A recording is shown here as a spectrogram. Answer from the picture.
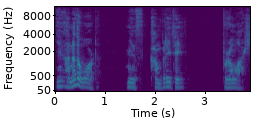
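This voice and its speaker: A man speaks at a medium pitch and moderate pace, somewhat breathy, with ordinary pitch variation. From China. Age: 70s. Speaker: artist. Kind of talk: interview. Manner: halting.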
